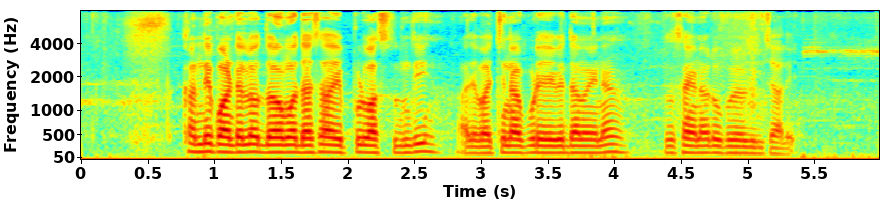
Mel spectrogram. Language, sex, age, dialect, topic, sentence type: Telugu, male, 18-24, Telangana, agriculture, question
